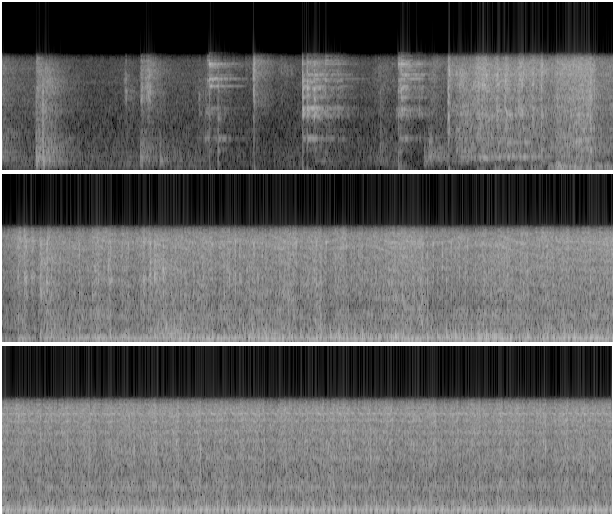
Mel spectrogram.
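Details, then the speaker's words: Harley Evolution Sportster being diagnosed, started without starting fluid with exhaust pipes hot and fuel in line: cranking bursts, then a lumpy uneven idle; plugs came out carbon-fouled, possibly low compression (compression test planned); carburetor later found at fault. Hard starting, rough idle. "so there's a spark plugs after the run and they're all carbon up so it could be low compression"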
